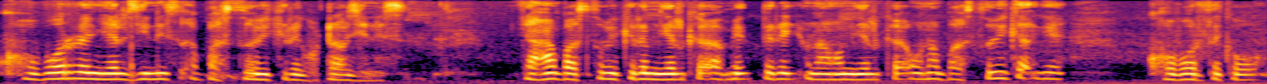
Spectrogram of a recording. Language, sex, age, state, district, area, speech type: Santali, male, 45-60, Jharkhand, East Singhbhum, rural, spontaneous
